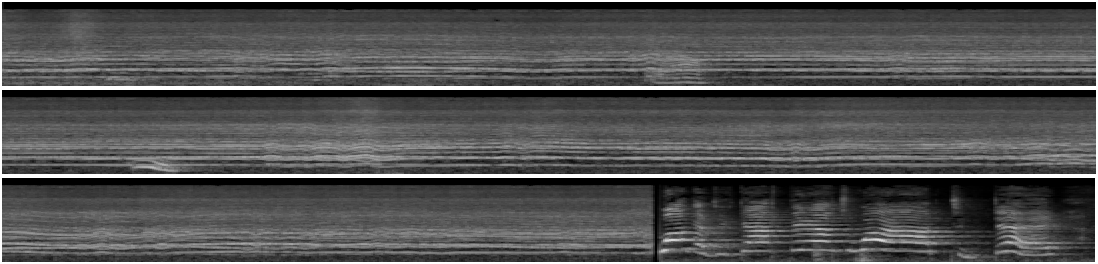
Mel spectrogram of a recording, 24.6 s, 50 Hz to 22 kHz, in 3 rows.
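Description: Sharper Image Air Racer 77 toy quadcopter's four small propellers whining steadily in flight, the pitch wavering a little as it holds and adjusts its hover. The whine cuts off suddenly about 21 seconds in, and a child starts speaking.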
